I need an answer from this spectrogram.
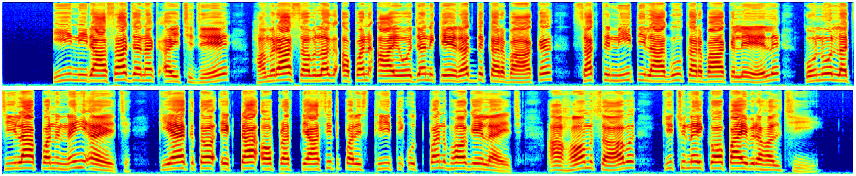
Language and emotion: Maithili, sad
